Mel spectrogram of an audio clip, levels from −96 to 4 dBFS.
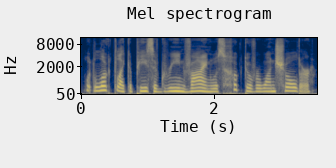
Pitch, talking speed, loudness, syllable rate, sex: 200 Hz, 220 wpm, -16 LUFS, 5.6 syllables/s, female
